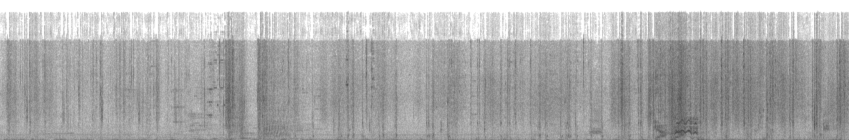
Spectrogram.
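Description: In Metal Gear Solid V: The Phantom Pain, hooves clip-clop at a steady gallop over a dense, noisy background, with a brief whinny rising near the end.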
